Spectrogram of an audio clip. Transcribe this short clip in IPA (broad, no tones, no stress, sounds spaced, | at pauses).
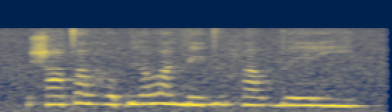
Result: ʃ ʌ tˤ i lˠ ɦ o ɓ i lˠ ɛ n̪ e d̪ ɯ f a lˠ d̪ e j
